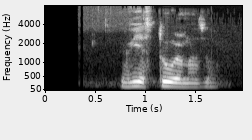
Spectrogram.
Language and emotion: Russian, neutral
